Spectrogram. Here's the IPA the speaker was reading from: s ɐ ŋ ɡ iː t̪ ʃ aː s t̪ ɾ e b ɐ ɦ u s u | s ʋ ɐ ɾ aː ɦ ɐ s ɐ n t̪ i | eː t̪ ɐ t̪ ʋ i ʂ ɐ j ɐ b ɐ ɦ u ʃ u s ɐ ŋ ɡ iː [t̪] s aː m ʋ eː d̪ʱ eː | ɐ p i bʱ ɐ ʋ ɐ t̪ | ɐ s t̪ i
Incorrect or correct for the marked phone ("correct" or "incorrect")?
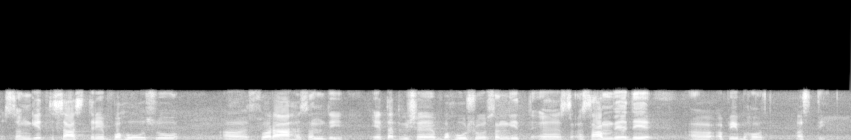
correct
